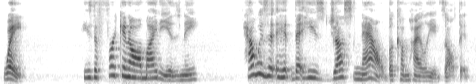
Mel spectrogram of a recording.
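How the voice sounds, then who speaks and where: A woman's voice: mid-range voice, sing-song, a little slow, pushed and bright, soft background music, heavily acted. A woman voicing a skeptical, irreverent woman who delivers dry, mocking commentary. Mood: sarcastic.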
